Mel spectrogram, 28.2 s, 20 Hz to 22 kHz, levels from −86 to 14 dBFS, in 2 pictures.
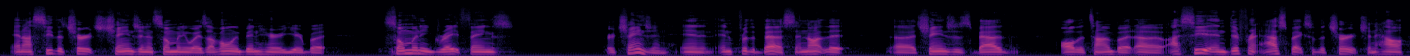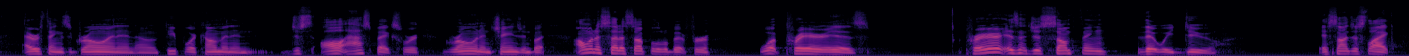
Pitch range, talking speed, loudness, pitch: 110-145 Hz, 195 wpm, -41 LUFS, 130 Hz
